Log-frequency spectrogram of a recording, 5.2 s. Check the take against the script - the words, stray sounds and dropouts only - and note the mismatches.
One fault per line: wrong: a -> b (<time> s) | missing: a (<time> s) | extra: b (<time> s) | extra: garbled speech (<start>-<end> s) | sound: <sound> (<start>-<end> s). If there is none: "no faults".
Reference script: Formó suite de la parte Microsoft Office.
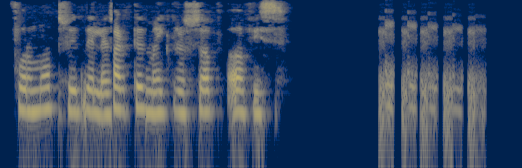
sound: laugh (3.8-4.9 s)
